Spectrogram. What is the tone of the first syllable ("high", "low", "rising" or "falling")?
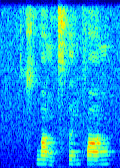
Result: falling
